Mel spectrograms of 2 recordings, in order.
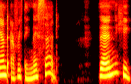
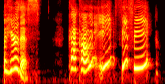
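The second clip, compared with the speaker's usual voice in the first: high, loud chirping bird words; bird talk; 7 dB louder, slower than usual. Acted. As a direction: squawk it out like a parrot. Parrot bird language.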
